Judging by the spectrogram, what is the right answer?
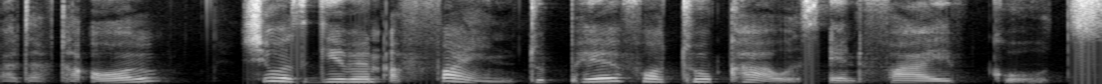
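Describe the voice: A woman's fairly high-pitched voice with a dark, mellow tone, big pitch swings, a slow pace and a dry, close sound with no echo.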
